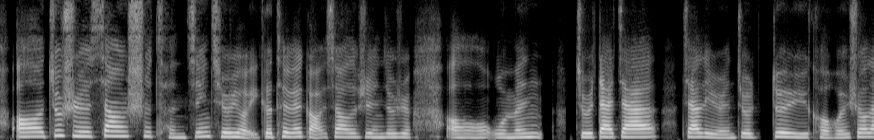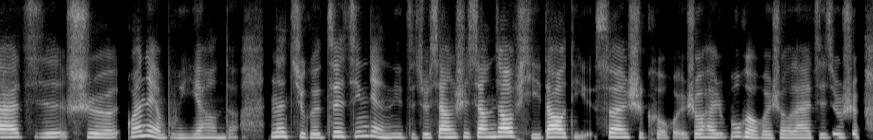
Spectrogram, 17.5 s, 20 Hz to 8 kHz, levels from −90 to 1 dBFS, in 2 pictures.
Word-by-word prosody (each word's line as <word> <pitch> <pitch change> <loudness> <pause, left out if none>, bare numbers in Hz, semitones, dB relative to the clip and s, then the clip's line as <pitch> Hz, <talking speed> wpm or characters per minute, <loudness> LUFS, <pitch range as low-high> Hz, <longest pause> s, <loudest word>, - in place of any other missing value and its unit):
哦， 245 +1 +6
就 300 +5 +1
是 270 -3 +2
像 270 +1 +4
是 265 -1 -3
曾 200 -4 -6
经 240 +6 -2
其 260 - -9
实 235 -1 +4
有 205 -5 +3
一 - - -5
个 220 +4 +2
特 240 +3 +1
别 230 +1 +3
搞 205 -4 +1
笑 225 +1 +1
的 215 0 -3
事 220 0 -3
情 205 -1 -2
就 210 0 -1
是， 210 -1 -2 0.3
呃， - - +1 0.3
我 200 0 -3
们 205 +2 0 0.3
就 220 - 0
是 215 - +4
大 220 0 +6
家 225 +1 +6 0.2
家 225 -1 +5
里 225 -1 +1
人 185 -2 -2
就 210 +1 0 0.2
对 230 -2 +4
于 205 0 -1
可 195 -2 -2
回 190 +1 -3
收 225 +2 +1
垃 220 0 +4
圾 215 0 -5
是 205 -2 -3
观 245 +3 0
点 250 -10 0
不 185 -1 -12
一 180 +1 -8
样 190 0 -5
的。 190 +2 -12 0.3
那 240 +1 +1
举 235 -2 -6
个 200 0 -2
最 250 +5 -1
经 255 +3 -6
典 255 -5 -2
的 195 - -5
例 205 0 -6
子， 190 -1 -16
就 195 +2 -6
像 215 +2 +1
是 220 0 -6
香 225 +1 +1
蕉 245 +1 +5
皮 180 -6 -9
到 220 +1 +5
底 - - -15
算 220 -2 0
是 210 - -6
可 190 -1 -10
回 - - -9
收， 205 0 -3
还 205 -1 -2
是 205 - -5
不 235 +4 -7
可 210 -5 +1
回 180 -1 -6
收 185 0 -6
垃 180 0 -3
圾 190 +1 -10
就 200 0 -5
是 200 - -6
215 Hz, 270 characters per minute, -21 LUFS, 200-235 Hz, 0.3 s, 哦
